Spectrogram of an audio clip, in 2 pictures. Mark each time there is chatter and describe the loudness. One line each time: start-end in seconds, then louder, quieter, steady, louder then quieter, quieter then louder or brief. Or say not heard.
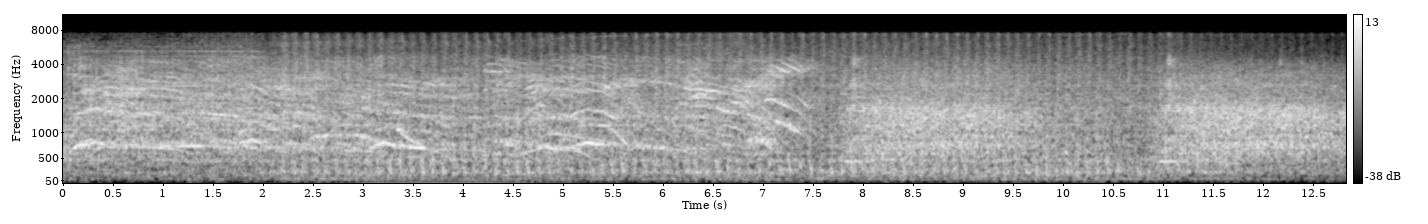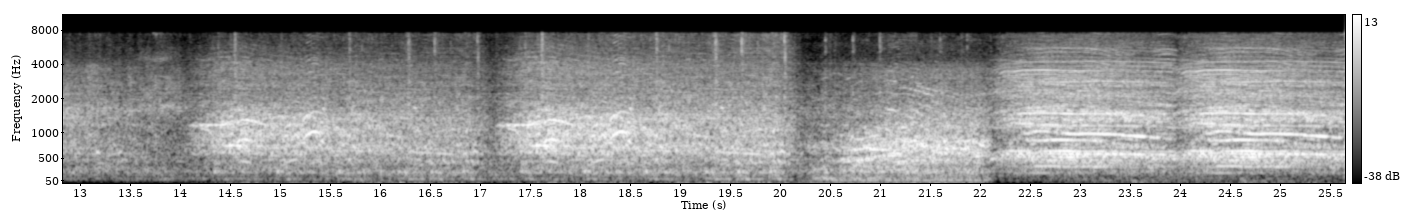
0.0-25.6 louder.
